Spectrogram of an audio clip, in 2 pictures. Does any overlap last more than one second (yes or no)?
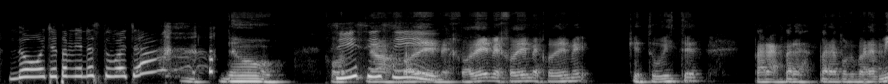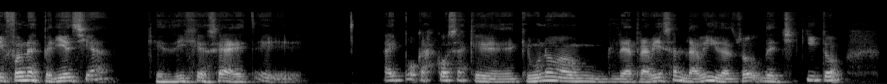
yes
